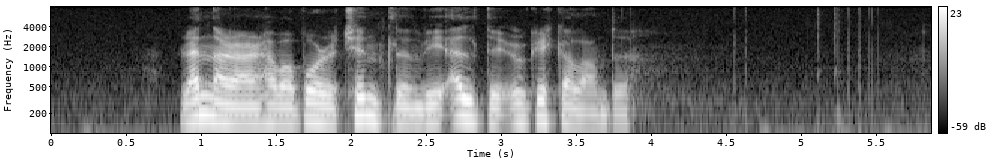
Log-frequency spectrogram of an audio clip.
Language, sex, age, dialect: Faroese, male, 15-35, Norðurstreymoy/Eysturoy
